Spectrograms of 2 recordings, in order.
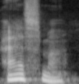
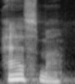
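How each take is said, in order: The two takes are said the same way.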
